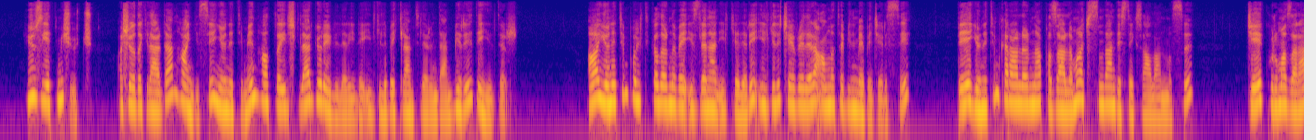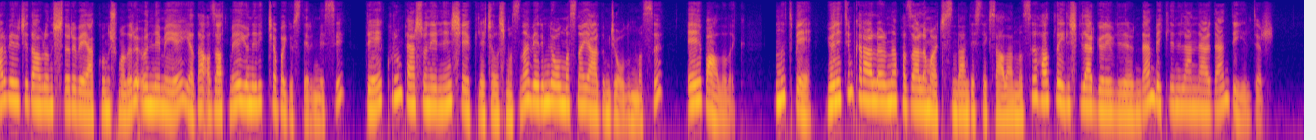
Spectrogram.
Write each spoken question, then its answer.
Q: Aşağıdakilerden hangisi yönetimin halkla ilişkiler görevlileriyle ilgili beklentilerinden biri değildir?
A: Yanıt B.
